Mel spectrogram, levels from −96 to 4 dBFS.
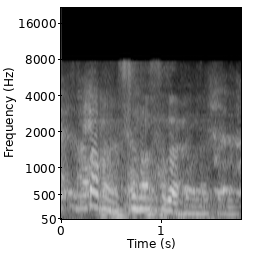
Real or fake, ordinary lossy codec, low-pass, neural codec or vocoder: fake; none; none; codec, 16 kHz, 2 kbps, FreqCodec, smaller model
